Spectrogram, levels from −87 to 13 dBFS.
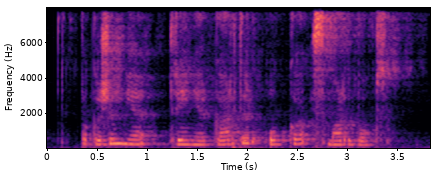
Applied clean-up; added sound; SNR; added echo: neural separator model SepFormer DNS4.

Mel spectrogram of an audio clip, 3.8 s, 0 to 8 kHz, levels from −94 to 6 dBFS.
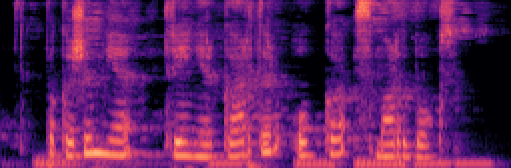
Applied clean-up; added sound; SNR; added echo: classical method WPE with log-MMSE.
